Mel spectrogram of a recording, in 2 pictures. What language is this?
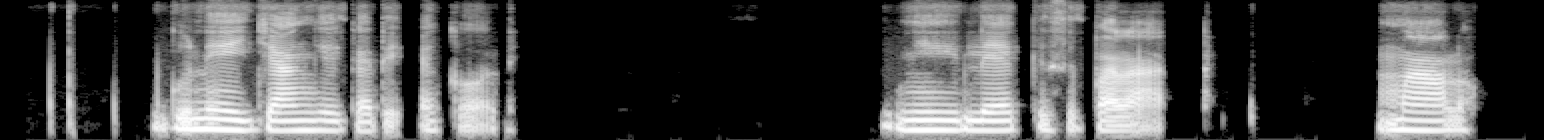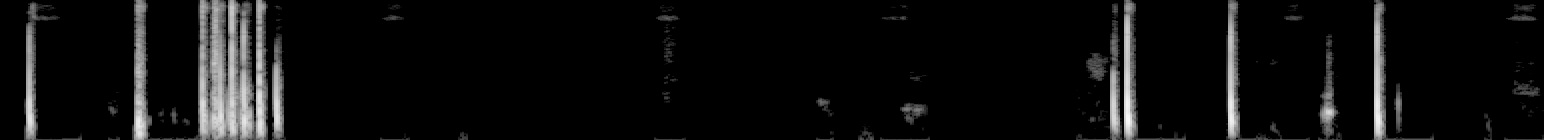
Wolof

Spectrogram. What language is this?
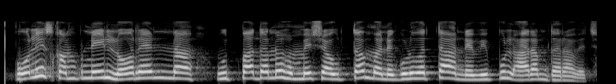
Gujarati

